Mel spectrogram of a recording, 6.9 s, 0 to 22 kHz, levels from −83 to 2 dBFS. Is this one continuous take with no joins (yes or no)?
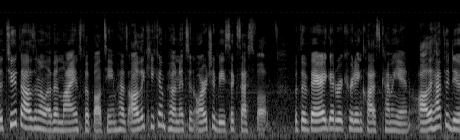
yes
